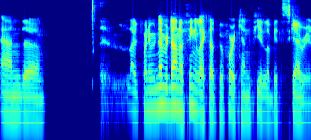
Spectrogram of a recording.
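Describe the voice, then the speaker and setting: A man with a Swedish accent talks fairly quickly at medium pitch, with ordinary pitch variation. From Sweden. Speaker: podcast host. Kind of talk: casual chat.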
